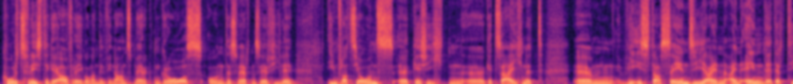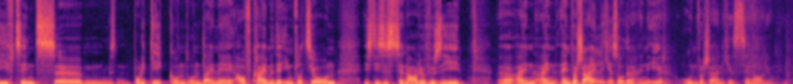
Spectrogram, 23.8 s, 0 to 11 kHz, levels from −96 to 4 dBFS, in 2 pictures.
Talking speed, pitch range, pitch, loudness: 100 wpm, 135-160 Hz, 145 Hz, -19 LUFS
